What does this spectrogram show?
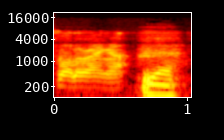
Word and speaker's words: Vålerenga: I'll speak Norwegian here, but the A with the little dot on the top of it is pronounced like an O, and I get that wrong completely.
